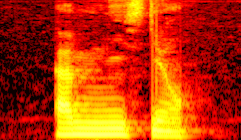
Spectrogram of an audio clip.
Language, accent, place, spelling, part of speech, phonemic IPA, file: French, France, Lyon, amnistiant, verb, /am.nis.tjɑ̃/, LL-Q150 (fra)-amnistiant.wav
- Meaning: present participle of amnistier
